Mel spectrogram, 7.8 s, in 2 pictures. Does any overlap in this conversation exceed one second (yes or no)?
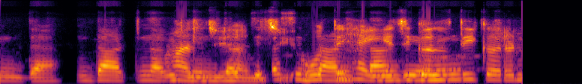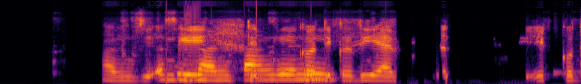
yes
